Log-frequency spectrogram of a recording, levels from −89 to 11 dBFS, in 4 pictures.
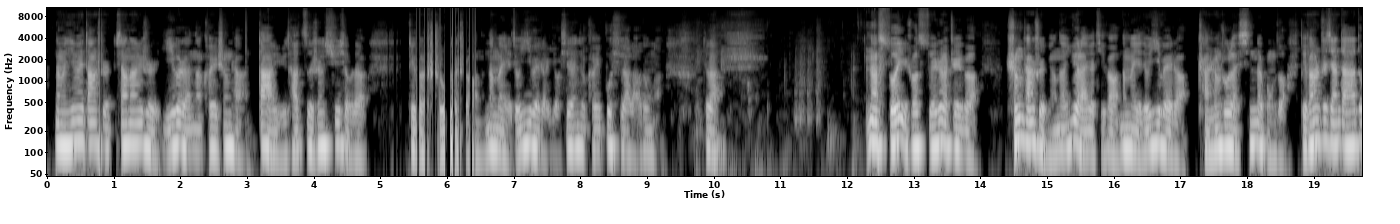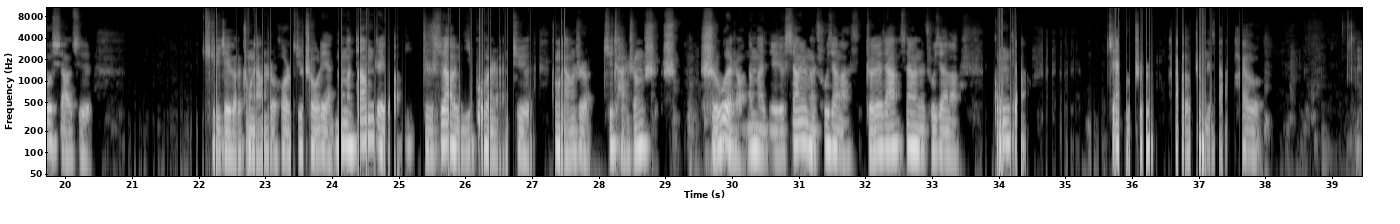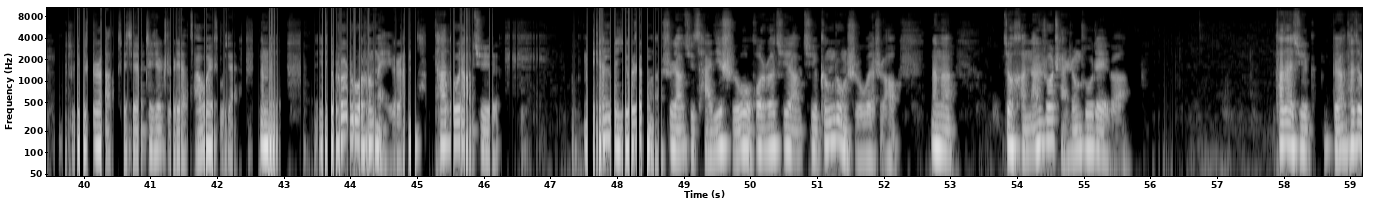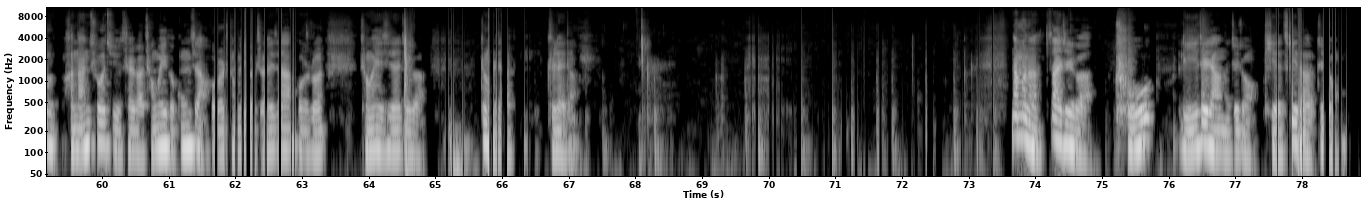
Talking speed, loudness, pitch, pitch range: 220 characters per minute, -19 LUFS, 110 Hz, 100-120 Hz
